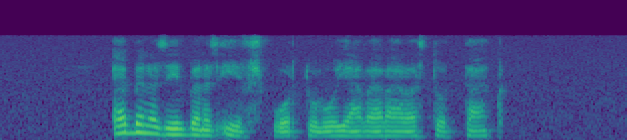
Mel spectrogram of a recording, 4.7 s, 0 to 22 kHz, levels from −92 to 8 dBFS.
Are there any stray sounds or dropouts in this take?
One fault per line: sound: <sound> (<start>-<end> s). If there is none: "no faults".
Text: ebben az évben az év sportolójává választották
no faults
